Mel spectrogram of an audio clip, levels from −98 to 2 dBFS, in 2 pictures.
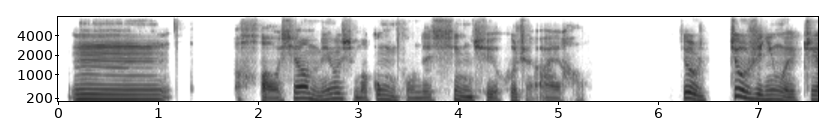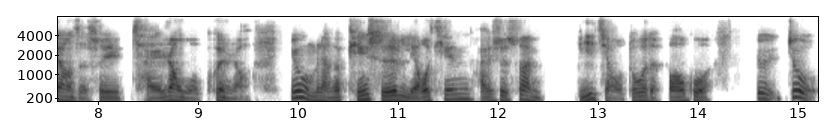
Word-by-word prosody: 嗯， 165 -1 +4 0.6
好 100 0 -1
像 195 - +4
没 145 -3 -2
有 185 +3 -1
什 180 -12 +2
么 105 - -3
共 155 +4 -3
同 105 -4 -8
的 110 +1 -4
兴 125 +3 0
趣 115 -2 +1
或 105 +5 -7
者 105 -3 -4
爱 105 -1 -5
好。 - - -11 0.9
就 200 -4 +4
是 135 - -4 0.2
就 255 -4 +5
是 175 -3 +4
因 155 0 +1
为 115 -3 0
这 155 - +3
样 130 -5 +2
子， 100 -2 -8
所 110 - -2
以 105 -3 -2
才 100 - -2
让 115 +3 +2
我 95 -4 -6
困 - - -1
扰， - - -8 0.4
因 210 - +1
为 225 - +5
我 - - +1
们 135 - -3
两 120 -5 -1
个 115 - +1
平 140 +6 +2
时 145 -2 +4
聊 115 -4 +2
天 165 +5 -3
还 110 +1 -3
是 135 +4 -2
算 130 -5 -1 0.3
比 165 - +1
较 165 - -4
多 130 +9 -2
的， - - -6
包 120 +1 +1
括 120 - -1 0.4
对， 185 -1 -4
就 235 - +1
135 Hz, 210 characters per minute, -23 LUFS, 110-165 Hz, 0.9 s, 就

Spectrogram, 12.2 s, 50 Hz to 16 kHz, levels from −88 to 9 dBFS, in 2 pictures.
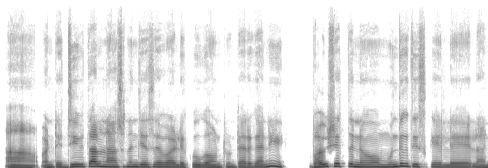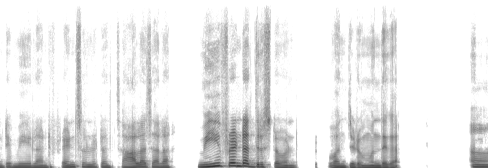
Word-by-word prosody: ఆహ్, 170 -1 0 0.2
అంటే 185 +1 -1
జీవితాలు 220 +2 +3
నాశనం 205 +1 0
చేసే 195 0 0
వాళ్ళు 185 0 +1
ఎక్కువగా 185 0 -1
ఉంటుంటారు 175 0 -3
గానీ, 225 +8 +1 0.5
భవిష్యత్తును 225 -1 +2 0.3
ముందుకు 235 +6 +3
తీసుకెళ్లేలాంటి 180 -4 -3
మీలాంటి 165 -1 -2
ఫ్రెండ్స్ 180 +2 -4
ఉండటం 175 -1 -4 0.2
చాలా, 175 +2 0
చాలా 170 -1 -2 0.4
మీ 210 - +8 0.2
ఫ్రెండ్ 275 -2 +6
అదృష్టం 195 -4 -2
అం 155 - -4 0.5
వంతుడు 160 -2 0
ముందుగా. 160 -1 +1 1.0
ఆ! - - +2
185 Hz, 120 wpm, -22 LUFS, 170-205 Hz, 1.0 s, మీ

